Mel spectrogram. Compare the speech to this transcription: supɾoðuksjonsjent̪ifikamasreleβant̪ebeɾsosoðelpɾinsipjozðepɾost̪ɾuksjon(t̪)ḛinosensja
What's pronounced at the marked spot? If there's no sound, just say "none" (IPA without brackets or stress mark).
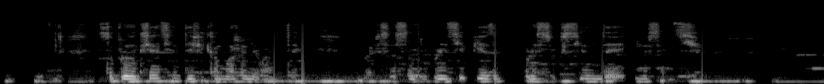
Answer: d̪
